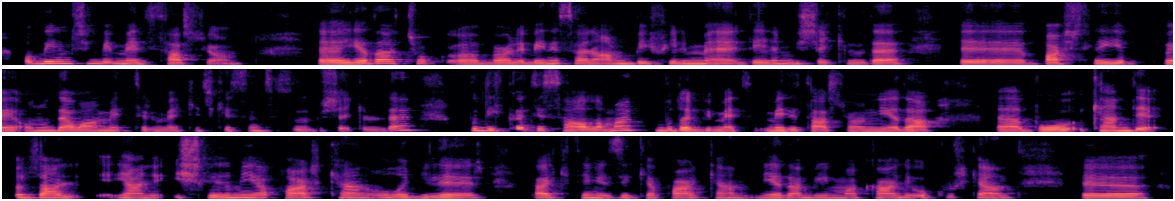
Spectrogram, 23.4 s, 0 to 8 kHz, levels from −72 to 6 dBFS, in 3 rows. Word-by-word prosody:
O, 220 0 0
benim 235 0 +5
için 240 -1 -3
bir 220 - 0
meditasyon. 190 -1 -2 0.5
Eee, 185 - +5
ya 195 +3 +5
da 235 0 +4
çok, 225 -1 -6
ooo, 185 -1 -1
böyle 195 -1 +1
beni 195 +1 +1
saran 195 -1 +1
bir 215 0 +1
filme 195 -3 +1
diyelim, 195 0 +1
bir 195 - -2
şekilde, 180 - -1 0.4
eee, 165 -2 +2
başlayıp 195 +3 0
ve 195 -1 +3
onu 195 +1 -1
devam 195 0 +3
ettirmek, 200 0 -7
hiç 200 0 -13
kesintisiz 195 0 -8
bir - - -16
şekilde 210 +7 -4 0.4
bu 230 - +3
dikkati 220 +1 +1
sağlamak. 220 +6 +1
Bu 210 +1 0
da 185 -5 +5
bir 185 - -3
met 170 - -3
meditasyon 185 -1 -1
ya 180 - 0
da, 190 -2 +3 0.4
eee, 185 0 +3
bu 195 -2 +4
kendi 200 -1 +4 0.2
özel, 200 -1 +3 0.3
yani, 185 -1 +1
işlerimi 200 0 0
yaparken 200 0 +1
olabilir, 190 0 +1 0.3
belki 180 0 +1
temizlik 190 0 -2
yaparken 185 0 -2
ya 190 0 0
da 185 +1 0
bir 185 0 -3
makale 185 +1 -1
okurken, 195 -2 -3 0.5
eee, 175 -1 +3
195 Hz, 140 wpm, -22 LUFS, 185-205 Hz, 0.5 s, benim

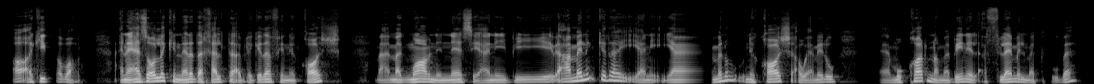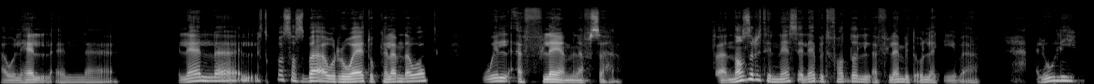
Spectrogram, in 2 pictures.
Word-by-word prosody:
آه - - +1
أكيد 130 +3 0
طبعًا. 125 -3 -4 0.4
أنا 105 0 +6
عايز 125 +4 +5
أقول 140 +2 +7
لك، 165 0 +2
إن 110 - +3
أنا 110 - +5
دخلت 115 +1 +1
قبل - - -2
كده 120 +3 +2
في 115 -4 -5
نقاش 95 -1 +1 0.3
مع 95 +1 -5
مجموعة 105 +5 +4
من 115 -4 +1
الناس 100 +3 0
يعني 95 +3 -2
بي 115 +3 -2
عمّالين 175 - +3
كده 195 -5 +1
يعني 100 - -2
يعملوا 105 - -2
نقاش 120 +4 +2
أو 100 - -3
يعملوا 110 +5 -2 0.5
آآ 95 - -10
مقارنة 105 - 0
ما 95 -1 -2
بين 115 +7 0
الأفلام 115 +3 0
المكتوبة 105 - -6 0.2
أو 95 0 -7
اللي 95 +1 -6
هي 105 - +4
ال 105 0 -3
ال 110 +2 -10 0.9
اللي 120 +7 0
هي 160 - +4
ال 165 -1 +1 0.4
القصص 195 - -5
بقى 140 0 +5
والروايات 130 +2 +5
والكلام 130 +2 0
دوّة 150 +4 +2 0.6
والأفلام 115 -6 +2
نفسها. 100 +5 -2 0.9
فنظرة 190 - +1
الناس 130 +3 -1
اللي 110 +3 -1
هي - - +1
بتفضّل 130 0 -4
الأفلام 110 +3 -4
بتقول 110 -1 -4
لك 100 -3 -8
إيه 90 0 -11
بقى، - - -12 0.6
قالوا 135 +11 -2
لي 170 -2 -1
115 Hz, 165 wpm, -23 LUFS, 105-135 Hz, 0.9 s, أقول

